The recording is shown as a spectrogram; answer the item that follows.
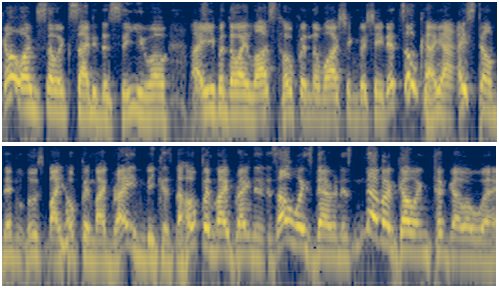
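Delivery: playful, silly, goofy cartoon-character chatter. Demonstrating a possible voice for a fun-loving character, silly cartoony voice. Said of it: "he can talk like this".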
